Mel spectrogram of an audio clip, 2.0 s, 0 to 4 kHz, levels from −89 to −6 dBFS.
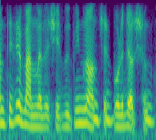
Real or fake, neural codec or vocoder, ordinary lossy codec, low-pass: fake; autoencoder, 22.05 kHz, a latent of 192 numbers a frame, VITS, trained on many speakers; AAC, 32 kbps; 3.6 kHz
